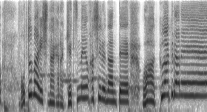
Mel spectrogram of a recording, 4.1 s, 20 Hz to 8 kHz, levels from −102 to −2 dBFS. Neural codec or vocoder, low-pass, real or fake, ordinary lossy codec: codec, 16 kHz, 2 kbps, X-Codec, HuBERT features, trained on balanced general audio; none; fake; none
